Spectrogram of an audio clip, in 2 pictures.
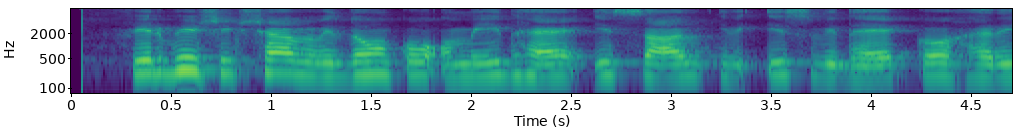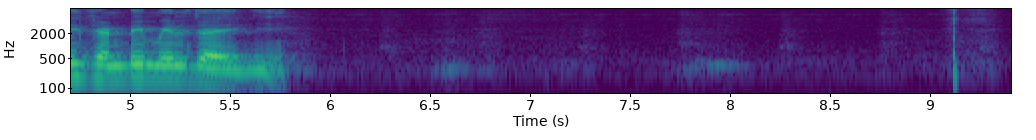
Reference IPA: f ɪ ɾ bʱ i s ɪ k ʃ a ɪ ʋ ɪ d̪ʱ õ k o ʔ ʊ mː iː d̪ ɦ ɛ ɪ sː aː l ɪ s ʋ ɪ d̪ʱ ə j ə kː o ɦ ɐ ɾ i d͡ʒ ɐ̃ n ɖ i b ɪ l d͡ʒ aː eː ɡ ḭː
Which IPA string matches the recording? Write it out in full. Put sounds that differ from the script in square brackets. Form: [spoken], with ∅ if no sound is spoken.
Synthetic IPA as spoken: f ɪ ɾ bʱ i [ʃ] ɪ k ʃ a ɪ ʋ ɪ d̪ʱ õ k o ʔ ʊ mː iː d̪ ɦ ɛ ɪ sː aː l ɪ s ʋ ɪ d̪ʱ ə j ə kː o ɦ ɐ ɾ i d͡ʒ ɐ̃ [ɳ] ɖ i [m] ɪ l d͡ʒ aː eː ɡ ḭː

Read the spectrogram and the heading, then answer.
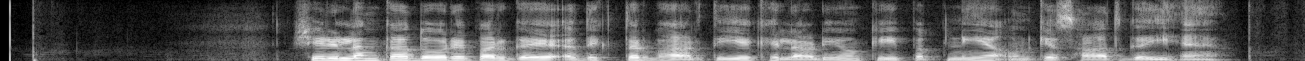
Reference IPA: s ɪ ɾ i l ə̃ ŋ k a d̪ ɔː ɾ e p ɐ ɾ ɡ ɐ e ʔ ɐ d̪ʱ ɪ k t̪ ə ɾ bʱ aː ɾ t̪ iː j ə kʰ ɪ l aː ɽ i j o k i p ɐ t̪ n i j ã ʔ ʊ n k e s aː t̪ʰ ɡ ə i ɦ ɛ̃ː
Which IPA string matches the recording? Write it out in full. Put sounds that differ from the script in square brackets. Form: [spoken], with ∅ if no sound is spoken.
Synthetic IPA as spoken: [ʃ] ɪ ɾ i l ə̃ ŋ k a d̪ ɔː ɾ e p ɐ ɾ ɡ ɐ e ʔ ɐ d̪ʱ ɪ k t̪ ə ɾ bʱ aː ɾ t̪ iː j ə kʰ ɪ l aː ɽ i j [õ] k i p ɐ t̪ n i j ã ʔ ʊ n k e s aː t̪ʰ ɡ [ɐ] i ɦ ɛ̃ː

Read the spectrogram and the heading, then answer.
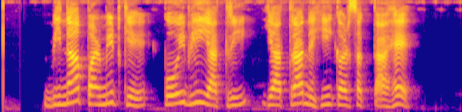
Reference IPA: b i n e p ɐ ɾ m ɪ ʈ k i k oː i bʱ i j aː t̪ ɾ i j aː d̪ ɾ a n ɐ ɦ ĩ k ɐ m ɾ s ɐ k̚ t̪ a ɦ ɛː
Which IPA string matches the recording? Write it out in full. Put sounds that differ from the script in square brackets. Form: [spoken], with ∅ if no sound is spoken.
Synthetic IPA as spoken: b [ɪ] n [a] p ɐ ɾ m ɪ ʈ k [e] k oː i bʱ i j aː t̪ ɾ i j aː [t̪] ɾ a n ɐ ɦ ĩ k ɐ [∅] ɾ s ɐ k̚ t̪ a ɦ ɛː

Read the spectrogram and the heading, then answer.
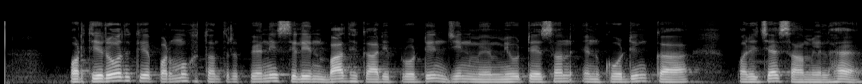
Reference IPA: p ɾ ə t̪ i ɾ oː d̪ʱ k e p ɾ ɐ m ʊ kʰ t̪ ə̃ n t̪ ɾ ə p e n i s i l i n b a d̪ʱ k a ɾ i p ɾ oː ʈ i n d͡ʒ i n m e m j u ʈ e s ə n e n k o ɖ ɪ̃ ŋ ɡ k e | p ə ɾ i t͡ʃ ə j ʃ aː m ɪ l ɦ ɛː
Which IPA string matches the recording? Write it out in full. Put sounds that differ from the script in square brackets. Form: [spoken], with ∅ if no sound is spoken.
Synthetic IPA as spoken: p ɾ ə t̪ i ɾ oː d̪ʱ k e p ɾ [ə] m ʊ kʰ t̪ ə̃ n t̪ ɾ ə p e n i s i l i n b a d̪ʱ k a ɾ i p ɾ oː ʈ i n d͡ʒ i n m e m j u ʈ e s ə n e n k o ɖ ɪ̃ ŋ ɡ k [a] | p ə ɾ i t͡ʃ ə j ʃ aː m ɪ l ɦ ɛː

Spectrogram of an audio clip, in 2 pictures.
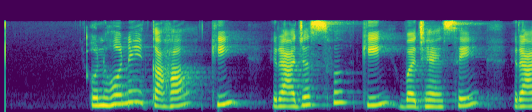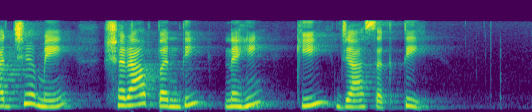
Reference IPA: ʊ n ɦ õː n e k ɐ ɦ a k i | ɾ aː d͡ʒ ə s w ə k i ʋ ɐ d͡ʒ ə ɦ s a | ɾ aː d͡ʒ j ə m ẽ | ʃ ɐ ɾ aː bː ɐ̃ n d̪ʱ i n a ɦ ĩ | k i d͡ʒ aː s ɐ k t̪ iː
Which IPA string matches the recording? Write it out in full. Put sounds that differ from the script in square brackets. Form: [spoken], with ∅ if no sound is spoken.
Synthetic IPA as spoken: ʊ n ɦ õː n e k ɐ ɦ a k i | ɾ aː d͡ʒ ə s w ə k i ʋ ɐ d͡ʒ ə ɦ s [e] | ɾ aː d͡ʒ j ə m ẽ | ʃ ɐ ɾ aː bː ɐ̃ n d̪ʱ i n [ɐ] ɦ ĩ | k i d͡ʒ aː s ɐ k t̪ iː

